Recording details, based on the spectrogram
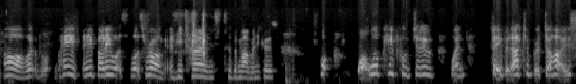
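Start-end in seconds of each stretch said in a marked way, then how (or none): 0.0-2.5 put-on high-pitched coo to a little boy; concerned mum. Mum filming her crying little boy, imitated concern. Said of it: "the mum is kind of giggling". 4.8-8.6 high, small child voice, mock tearful; crying little boy. Little boy crying to his mum, imitated tearful voice. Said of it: "a little boy crying in the window".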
